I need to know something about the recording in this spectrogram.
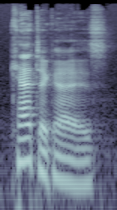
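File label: "catechize", US English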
